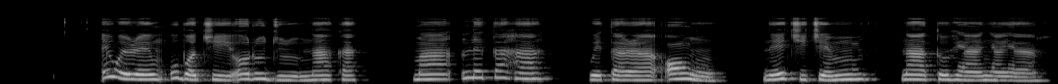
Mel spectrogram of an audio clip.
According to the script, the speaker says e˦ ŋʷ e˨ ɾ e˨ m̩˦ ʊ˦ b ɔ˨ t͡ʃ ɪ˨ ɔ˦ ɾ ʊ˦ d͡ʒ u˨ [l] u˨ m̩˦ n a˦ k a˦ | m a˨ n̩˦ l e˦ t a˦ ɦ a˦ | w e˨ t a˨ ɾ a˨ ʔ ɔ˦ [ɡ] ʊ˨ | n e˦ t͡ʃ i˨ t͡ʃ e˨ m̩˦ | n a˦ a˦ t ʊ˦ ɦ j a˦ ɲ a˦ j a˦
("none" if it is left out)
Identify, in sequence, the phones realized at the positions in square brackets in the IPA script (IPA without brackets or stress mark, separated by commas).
ɾ, ŋ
